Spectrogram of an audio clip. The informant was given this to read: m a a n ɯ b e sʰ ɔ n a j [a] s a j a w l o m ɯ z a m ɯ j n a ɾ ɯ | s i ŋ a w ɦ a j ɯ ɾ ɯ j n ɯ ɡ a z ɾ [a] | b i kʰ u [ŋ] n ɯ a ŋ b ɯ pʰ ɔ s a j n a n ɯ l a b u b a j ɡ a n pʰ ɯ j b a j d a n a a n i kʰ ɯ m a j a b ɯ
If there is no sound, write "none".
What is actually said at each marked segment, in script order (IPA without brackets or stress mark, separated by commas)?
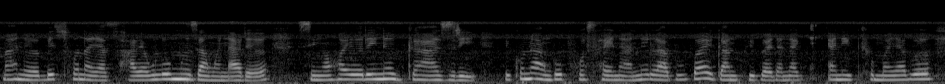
a, i, none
